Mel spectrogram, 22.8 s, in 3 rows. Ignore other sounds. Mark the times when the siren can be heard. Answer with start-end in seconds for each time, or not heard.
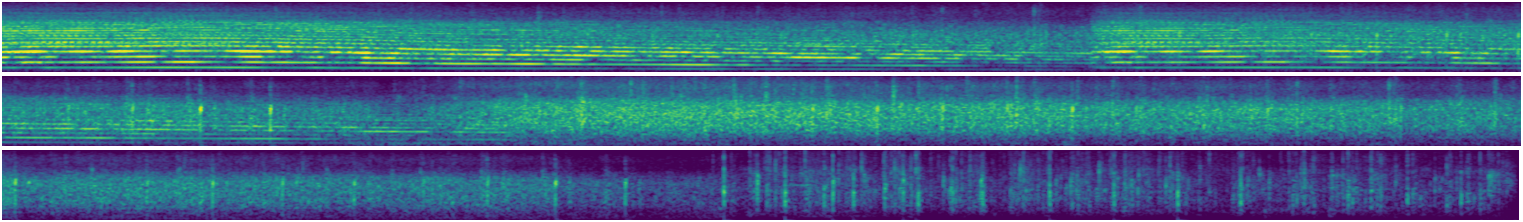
0.0-10.2.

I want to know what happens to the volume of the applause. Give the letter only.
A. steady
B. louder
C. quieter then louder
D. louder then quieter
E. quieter
D.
